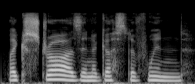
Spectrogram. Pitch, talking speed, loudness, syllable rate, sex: 190 Hz, 215 wpm, -17 LUFS, 4.2 syllables/s, female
